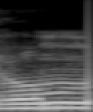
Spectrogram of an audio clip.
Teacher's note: র লাগবে এই মিমের সাথে রুম, নাকের বাসি দ্বারা গুন্নাহ করব।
